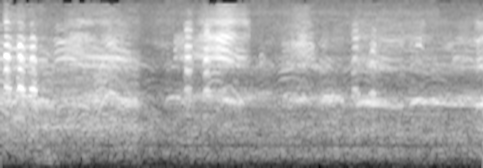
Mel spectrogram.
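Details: Clamouring black-headed gulls at Middleton / Fishers Mill, with a Mediterranean gull in the group: short grating squawks from several birds, overlapping and uneven in timing.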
